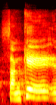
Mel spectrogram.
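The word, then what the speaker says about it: זקן: Pedro traduce la palabra ancianos, o sea, sanqué es en hebreo, suena como así, ¿verdad?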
